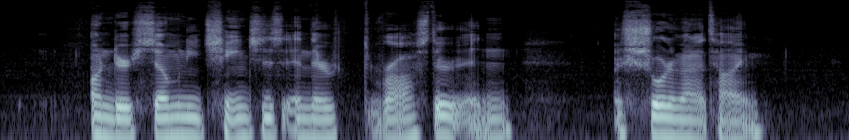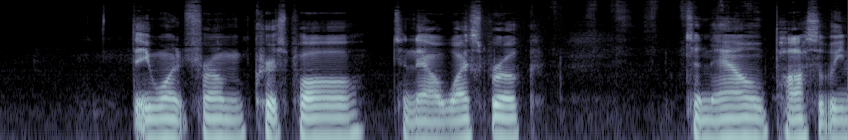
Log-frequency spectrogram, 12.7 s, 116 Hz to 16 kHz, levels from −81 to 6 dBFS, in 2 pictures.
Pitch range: 120-135 Hz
